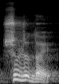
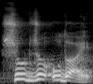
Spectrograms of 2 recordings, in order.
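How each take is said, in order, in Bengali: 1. একবারে, এক টানে সহজভাবে বলা হচ্ছে। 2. দুই ভাগে ভাগ হয়ে, মাঝে একটু থেমে বলা হচ্ছে। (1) "সহজ লাগছে" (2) "দুইবার লাগছে"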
